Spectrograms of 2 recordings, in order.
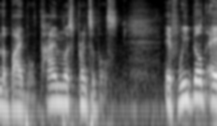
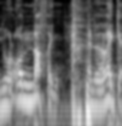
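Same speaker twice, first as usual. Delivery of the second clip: put-on German accent. Quoting the former World Economic Forum head's statement: Klaus Schwab German accent. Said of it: "he said it in that German accent".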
